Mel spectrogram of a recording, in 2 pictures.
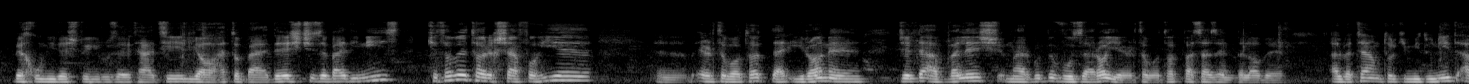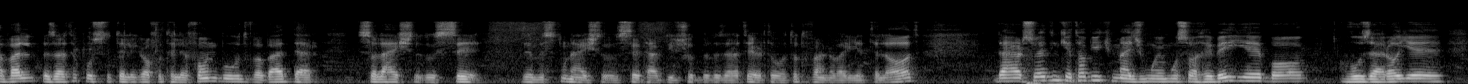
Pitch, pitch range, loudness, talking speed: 125 Hz, 110-140 Hz, -25 LUFS, 130 wpm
